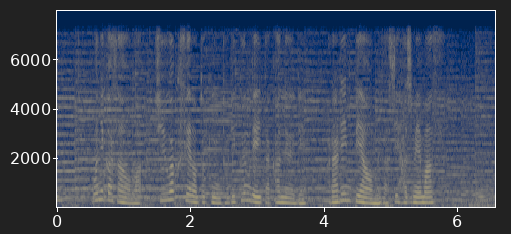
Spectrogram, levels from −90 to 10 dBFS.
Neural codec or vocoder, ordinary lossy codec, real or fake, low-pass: none; none; real; 7.2 kHz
